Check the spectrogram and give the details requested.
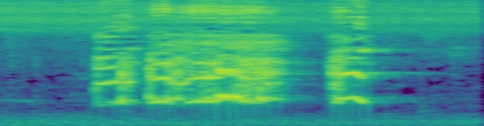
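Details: Morning rooster crow: a harsh, ringing cock-a-doodle-doo in one long drawn-out phrase, followed by a short clipped final note.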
